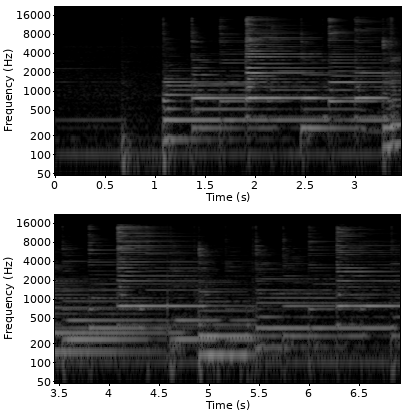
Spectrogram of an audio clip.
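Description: Acoustic guitar playing the intro of a ballad: after a faint low hum and a single plucked note, chords start about a second in and ring out steadily.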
